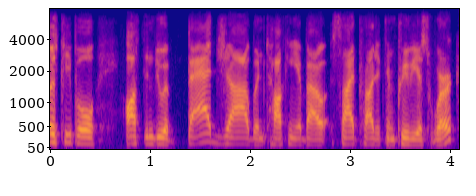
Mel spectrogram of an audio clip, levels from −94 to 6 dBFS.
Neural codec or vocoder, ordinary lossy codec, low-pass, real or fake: none; Opus, 16 kbps; 7.2 kHz; real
